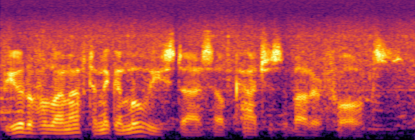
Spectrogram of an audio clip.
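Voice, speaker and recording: An actor playing a hard-boiled American adventurer in 1940s radio style, clipped, tough and wry. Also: male voice, a bass voice, fast, loud music behind the voice. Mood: wry narrating. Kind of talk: 1940s radio acting, scripted first-person narration. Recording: very noisy 1949 radio transcription.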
